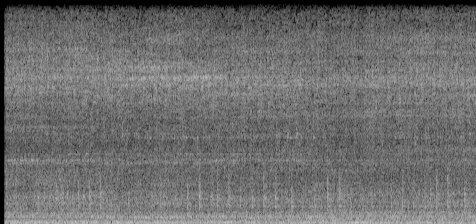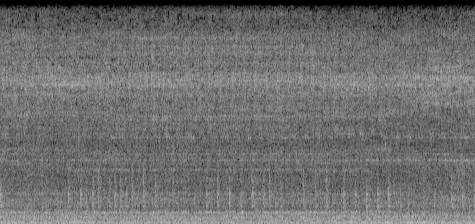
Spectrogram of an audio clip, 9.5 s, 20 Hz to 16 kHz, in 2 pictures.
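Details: Suzuki GS1100GK four-cylinder motorcycle idling steadily with a fast, persistent knocking tapping; knock recently developed.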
